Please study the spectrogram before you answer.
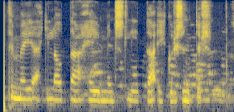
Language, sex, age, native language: Icelandic, female, 11, Icelandic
